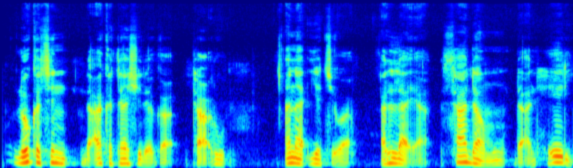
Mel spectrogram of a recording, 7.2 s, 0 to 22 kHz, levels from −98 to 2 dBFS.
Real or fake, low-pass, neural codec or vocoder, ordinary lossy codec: real; none; none; none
